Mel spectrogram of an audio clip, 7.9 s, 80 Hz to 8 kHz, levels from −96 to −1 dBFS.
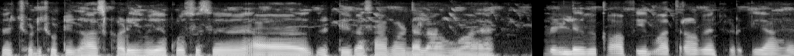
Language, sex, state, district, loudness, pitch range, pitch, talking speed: Hindi, male, Chandigarh, Chandigarh, -18 LUFS, 95-105 Hz, 100 Hz, 150 wpm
